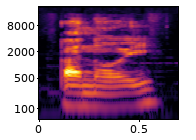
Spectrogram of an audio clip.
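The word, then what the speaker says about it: panoj: The mark of the plural is the letter J, which is pronounced I. Pano, a bread, panoi, breads.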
